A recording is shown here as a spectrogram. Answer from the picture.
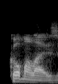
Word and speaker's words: Comalies: and now we're talking about the remaster of is it Comalies? Comalies, yes. Yeah, sweet. I'm happy I pronounced that right.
